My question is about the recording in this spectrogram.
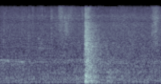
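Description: A single sharp knock about a second and a half in, dying away quickly, over a low steady background.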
